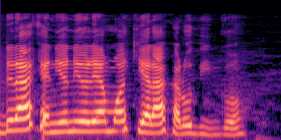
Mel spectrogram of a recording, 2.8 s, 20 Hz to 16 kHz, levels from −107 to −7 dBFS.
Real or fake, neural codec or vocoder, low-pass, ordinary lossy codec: real; none; 10.8 kHz; none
